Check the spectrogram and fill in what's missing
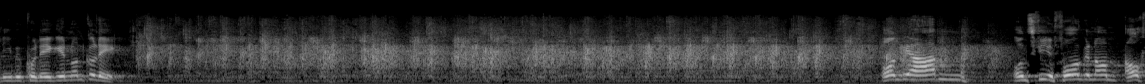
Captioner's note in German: Beifall CDU und BÜNDNIS 90/DIE GRÜNEN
